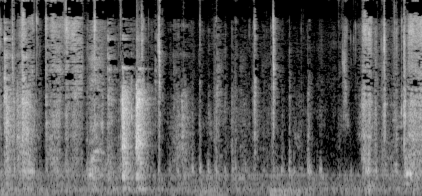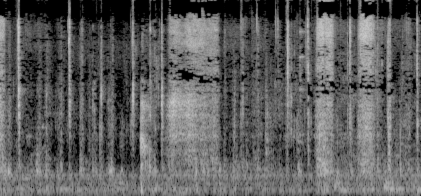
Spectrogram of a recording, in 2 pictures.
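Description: Close-miked eating sounds: a man chewing mouthfuls of braised pork and rice, with many wet mouth clicks and smacks and short hissing slurps as strands of kelp are drawn in.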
